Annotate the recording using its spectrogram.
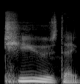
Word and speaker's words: Tuesday: So for somebody from America, there's no difference between two, T-W-O, two, T-O-O, and then Tuesday or YouTube. – That's a good one as well. – When they have this T-U, they pronounce it like two, like the number two, but British people, I don't know why, we have this y sound.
